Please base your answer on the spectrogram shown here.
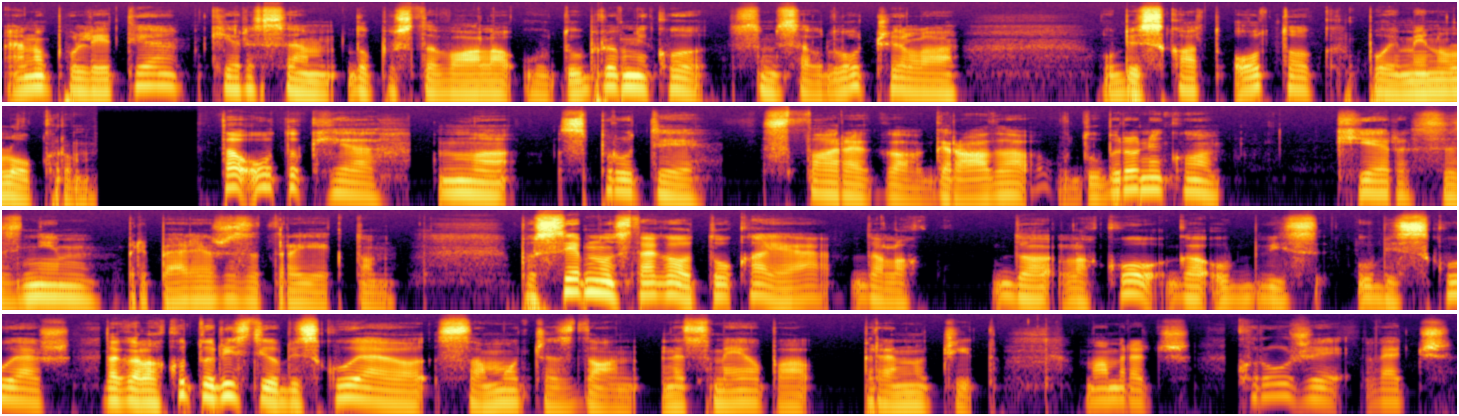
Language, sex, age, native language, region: Slovenian, female, 30-49, Slovenian, Drava region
